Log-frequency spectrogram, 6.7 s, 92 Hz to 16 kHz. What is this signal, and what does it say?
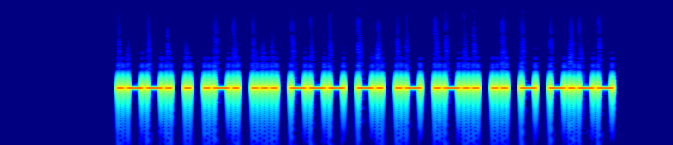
Morse code, heard as a keyed tone, about 25 wpm, 700 Hz. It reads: PERSONALITY
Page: morse-code-ninja-practice-25wpm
